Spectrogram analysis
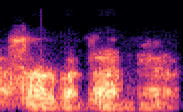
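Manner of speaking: normal talking voice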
